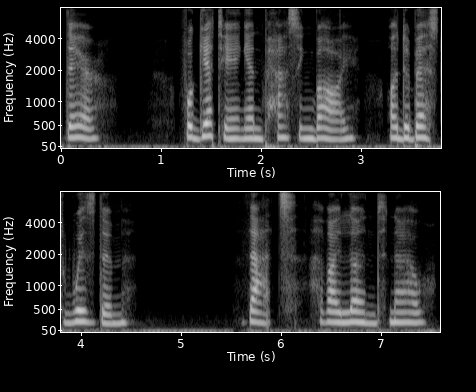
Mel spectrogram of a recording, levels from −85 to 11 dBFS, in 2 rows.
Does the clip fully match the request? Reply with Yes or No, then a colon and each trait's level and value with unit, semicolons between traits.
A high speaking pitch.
Yes: high, 215 Hz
